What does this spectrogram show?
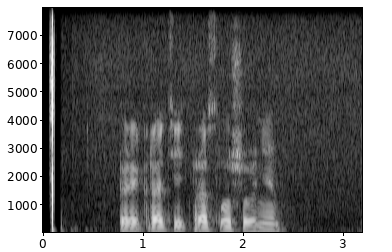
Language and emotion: Russian, neutral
